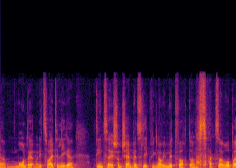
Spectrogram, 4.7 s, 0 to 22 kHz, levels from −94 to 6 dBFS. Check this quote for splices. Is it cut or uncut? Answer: uncut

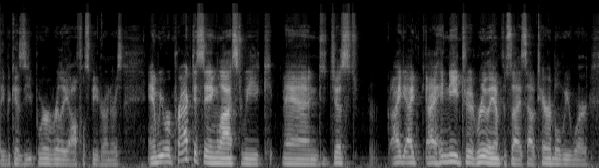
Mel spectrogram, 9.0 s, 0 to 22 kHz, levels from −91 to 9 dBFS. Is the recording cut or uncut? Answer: uncut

